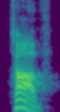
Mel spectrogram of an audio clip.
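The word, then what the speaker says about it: ת: It's pronounced tav.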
